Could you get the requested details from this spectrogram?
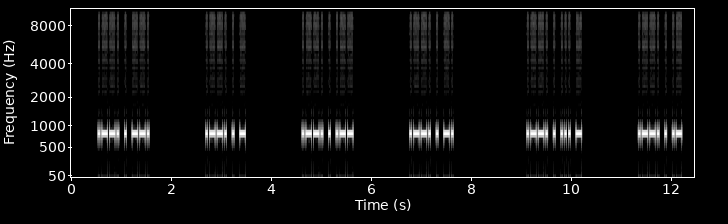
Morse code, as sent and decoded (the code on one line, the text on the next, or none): .--. --. / .--. - / .--. .-- / .--. -. / .--. ... - / .--. .-
PEG PET PEW PEN PEST PEA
